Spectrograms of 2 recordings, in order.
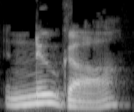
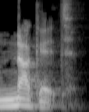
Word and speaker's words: Nougat: It is, depending on your pronunciation, Nougat, Nougat, or Nugget.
